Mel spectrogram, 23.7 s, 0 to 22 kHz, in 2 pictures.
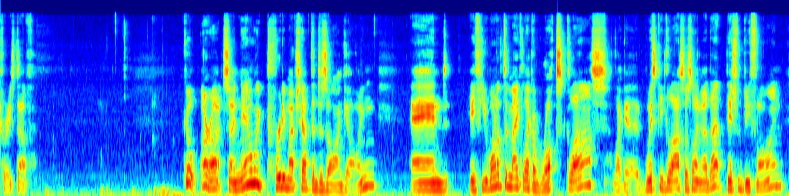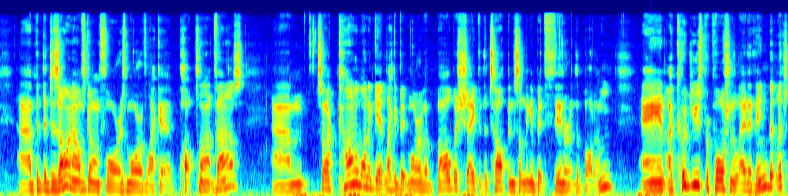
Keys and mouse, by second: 0.2 middle click, 0.6 shift+middle click, 1.3 Tab, 1.9 shift+middle drag, 2.1 a, 2.3 a, 2.8 shift+middle drag, 3.5 middle drag, 4.7 middle drag, 5.1 shift+middle drag, 5.7 middle drag, 6.2 shift+middle drag, 9.3 shift+middle drag, 16.1 middle click.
